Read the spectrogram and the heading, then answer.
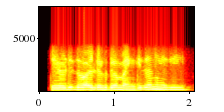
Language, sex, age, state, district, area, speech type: Punjabi, male, 18-30, Punjab, Mansa, urban, conversation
